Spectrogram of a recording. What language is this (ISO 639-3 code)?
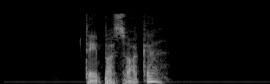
por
